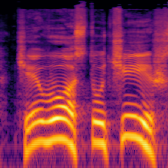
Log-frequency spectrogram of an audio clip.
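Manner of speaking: drowsy, sleepy, half-asleep voice. Woken by pounding at her door, the neighbor asks in a sleepy voice. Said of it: "сонным голосом спросила она".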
